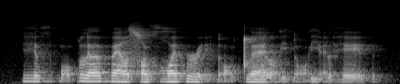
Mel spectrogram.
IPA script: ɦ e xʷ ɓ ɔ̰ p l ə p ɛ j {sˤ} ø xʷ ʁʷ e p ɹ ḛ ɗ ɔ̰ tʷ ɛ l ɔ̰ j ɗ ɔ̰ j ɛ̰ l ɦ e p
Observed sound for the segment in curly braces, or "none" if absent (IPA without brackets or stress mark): sˤ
